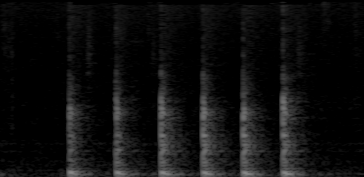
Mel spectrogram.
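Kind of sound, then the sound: household object, knocking on a door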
